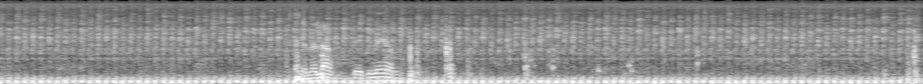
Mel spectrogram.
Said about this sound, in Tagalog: umandar yung makina nila.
